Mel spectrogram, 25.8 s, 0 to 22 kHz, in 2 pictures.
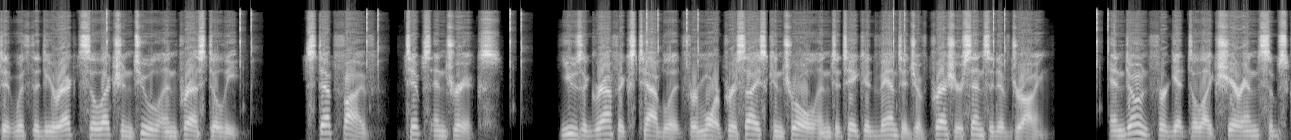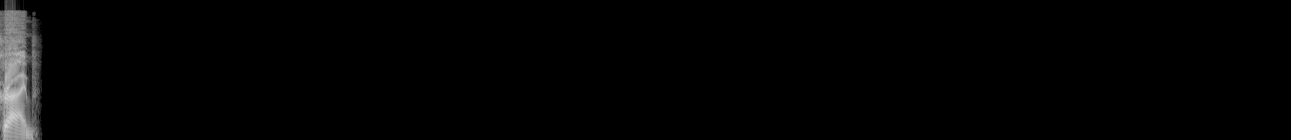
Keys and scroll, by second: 0.2 -, 4.7 alt+scroll down 1, 5.6 v, 6.1 alt+scroll down 4, 6.8 space, 7.2 space, 8.5 alt+scroll up 2, 9.4 space.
